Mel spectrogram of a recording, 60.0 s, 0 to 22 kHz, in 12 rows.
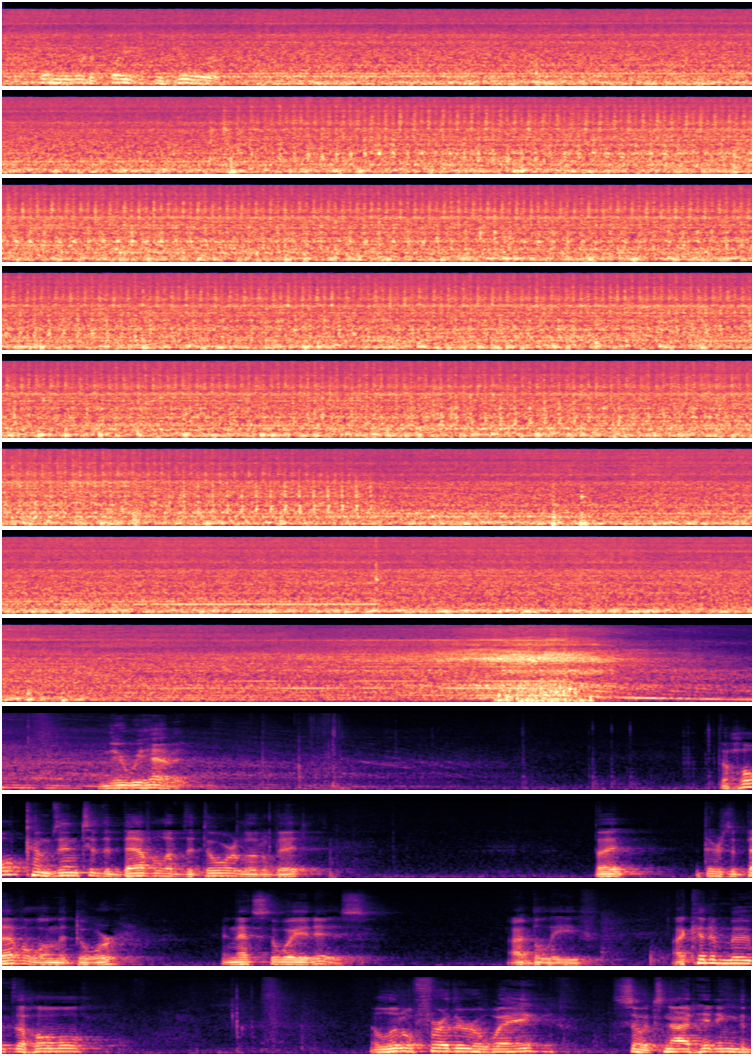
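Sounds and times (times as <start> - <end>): shop vacuum running: 0.0 - 43.5
drill press boring wood: 6.2 - 43.0.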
